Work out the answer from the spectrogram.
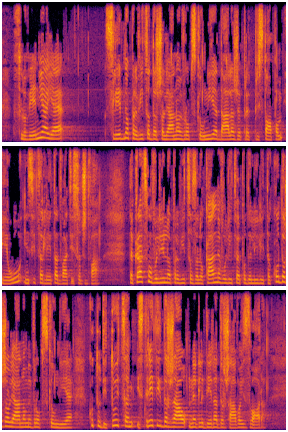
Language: Slovenian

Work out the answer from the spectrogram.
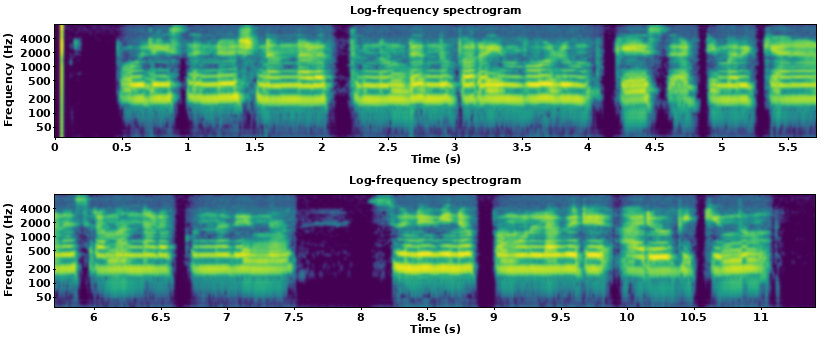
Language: Malayalam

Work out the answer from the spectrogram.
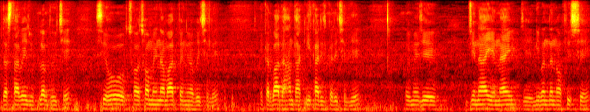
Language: Maithili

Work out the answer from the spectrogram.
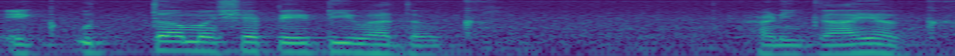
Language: Konkani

